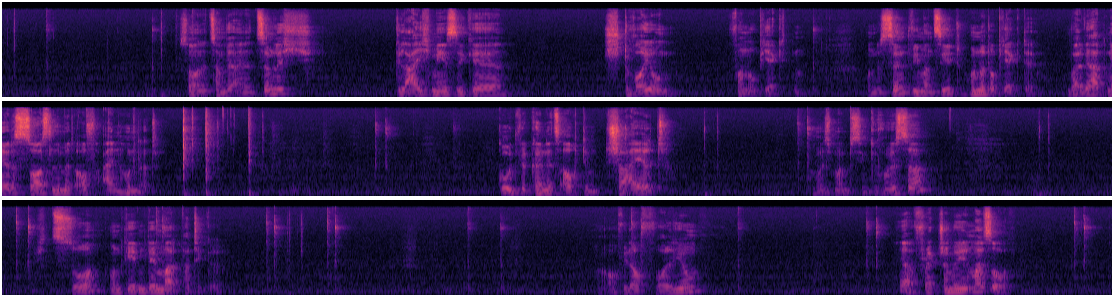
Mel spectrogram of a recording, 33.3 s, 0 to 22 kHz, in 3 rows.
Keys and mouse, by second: 0.4 2, 2.0 a, 6.1-12.2 middle drag, 12.5 a, 13.2 Delete, 14.0 1, 16.5 click, 18.5 s, 19.7-21.7 drag, 21.9 s, 24.2-27.0 drag, 27.3-30.1 drag, 30.3 s, 31.3-33.2 middle drag.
